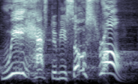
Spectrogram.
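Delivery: forceful, sudden, emphatic exclamation. Lecturing about purpose, saying one line with sudden emphatic exclamation. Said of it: "Emphasis, that's an exclamation point".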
